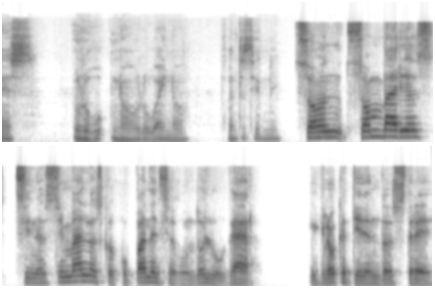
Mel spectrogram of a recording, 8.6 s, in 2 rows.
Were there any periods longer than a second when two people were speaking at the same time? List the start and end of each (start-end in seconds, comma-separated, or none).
none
